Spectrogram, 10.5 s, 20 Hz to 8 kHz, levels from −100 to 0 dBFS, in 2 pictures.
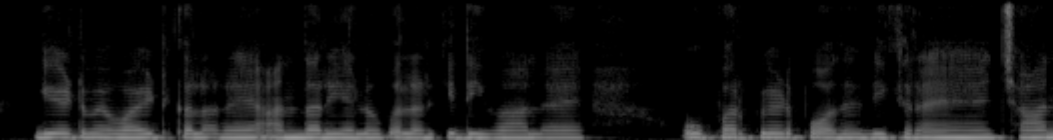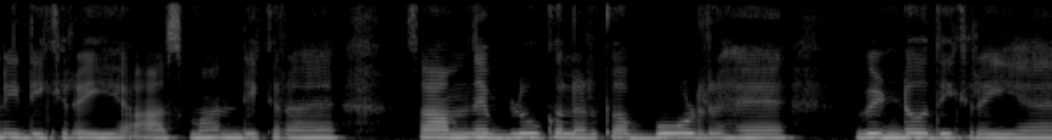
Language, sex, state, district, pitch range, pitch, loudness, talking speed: Hindi, female, Jharkhand, Sahebganj, 205-215 Hz, 205 Hz, -49 LUFS, 195 wpm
